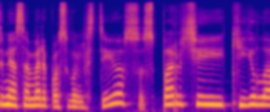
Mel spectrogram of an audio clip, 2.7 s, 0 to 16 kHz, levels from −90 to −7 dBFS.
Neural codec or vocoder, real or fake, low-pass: autoencoder, 48 kHz, 32 numbers a frame, DAC-VAE, trained on Japanese speech; fake; 14.4 kHz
